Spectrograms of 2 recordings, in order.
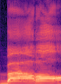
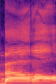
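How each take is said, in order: Both takes have the same delivery.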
